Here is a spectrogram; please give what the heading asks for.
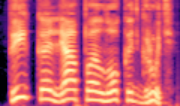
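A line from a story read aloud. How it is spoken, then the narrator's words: Ringing chant. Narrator (Russian): приговаривал Петька звонким голосом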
